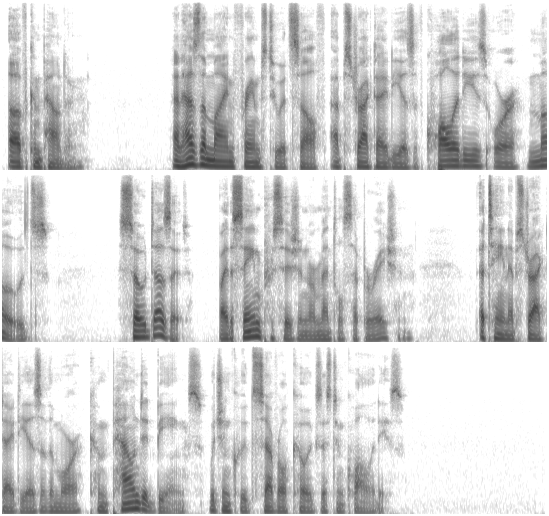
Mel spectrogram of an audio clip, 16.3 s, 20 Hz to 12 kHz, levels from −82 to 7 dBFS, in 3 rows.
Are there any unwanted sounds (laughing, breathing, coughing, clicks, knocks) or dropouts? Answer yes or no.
no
